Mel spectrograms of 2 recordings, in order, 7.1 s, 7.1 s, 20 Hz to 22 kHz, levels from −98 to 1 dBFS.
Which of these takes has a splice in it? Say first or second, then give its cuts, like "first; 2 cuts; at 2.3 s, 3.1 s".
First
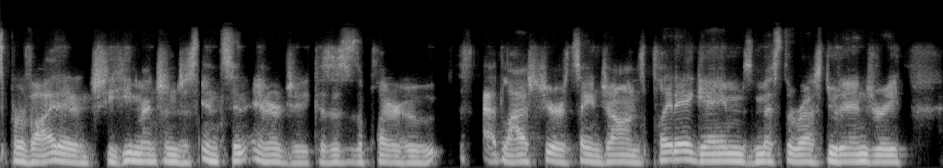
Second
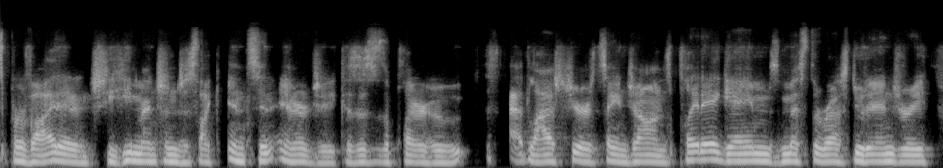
first; 1 cut; at 1.5 s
